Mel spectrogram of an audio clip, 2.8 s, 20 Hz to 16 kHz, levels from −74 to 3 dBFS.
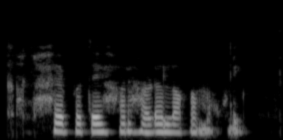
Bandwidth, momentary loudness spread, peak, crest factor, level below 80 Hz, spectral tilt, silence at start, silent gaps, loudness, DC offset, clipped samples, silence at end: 6.2 kHz; 12 LU; -14 dBFS; 18 dB; -74 dBFS; -9 dB/octave; 0.05 s; none; -31 LUFS; under 0.1%; under 0.1%; 0.4 s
